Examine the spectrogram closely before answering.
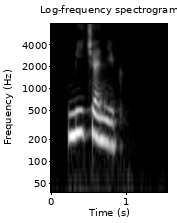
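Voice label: "мичаник" Komi, female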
